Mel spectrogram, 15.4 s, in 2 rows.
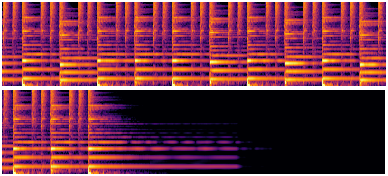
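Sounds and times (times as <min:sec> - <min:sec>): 
guitar exercise: 0:00.0 - 0:12.2.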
